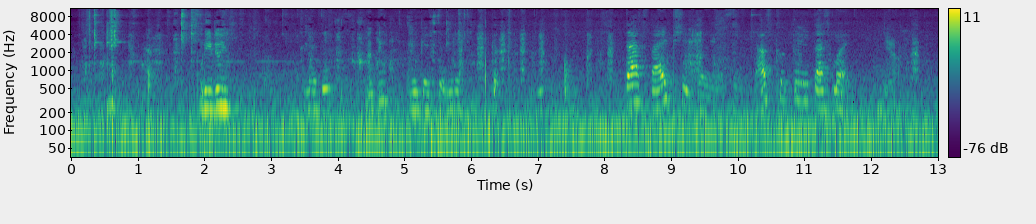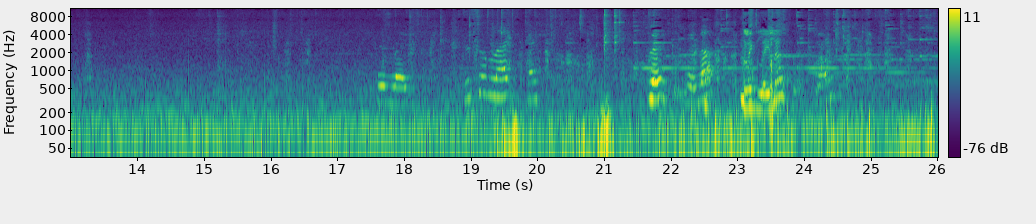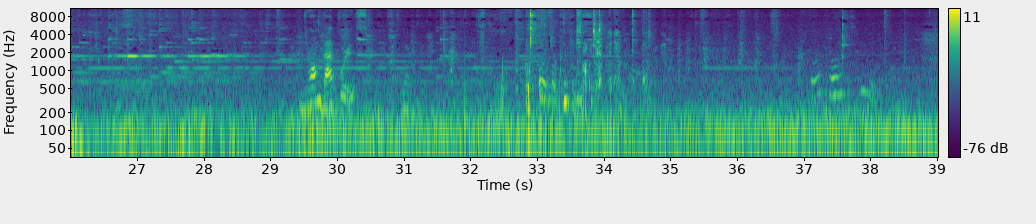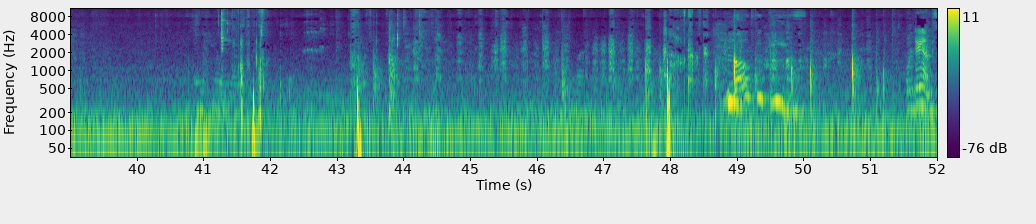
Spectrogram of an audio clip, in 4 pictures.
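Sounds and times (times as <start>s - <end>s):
small dog panting: 3.5s - 10.1s, 18.1s - 21.7s, 29.2s - 37.4s, 44.0s - 51.5s
wind chimes ringing: 20.0s - 40.4s.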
